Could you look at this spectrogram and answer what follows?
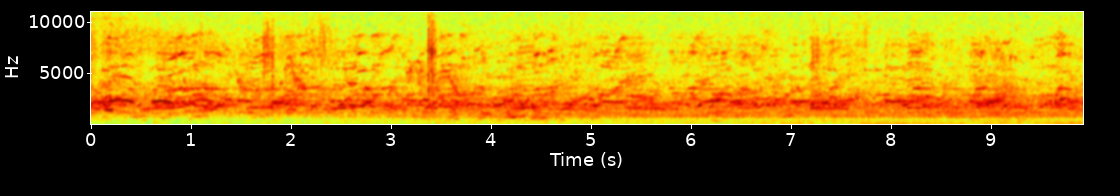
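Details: Breeding colony of great cormorants with young on a lake island in Langedijk, Netherlands; a constant mass of harsh, overlapping calls and thin squeals, and a low droning hum in the second half.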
